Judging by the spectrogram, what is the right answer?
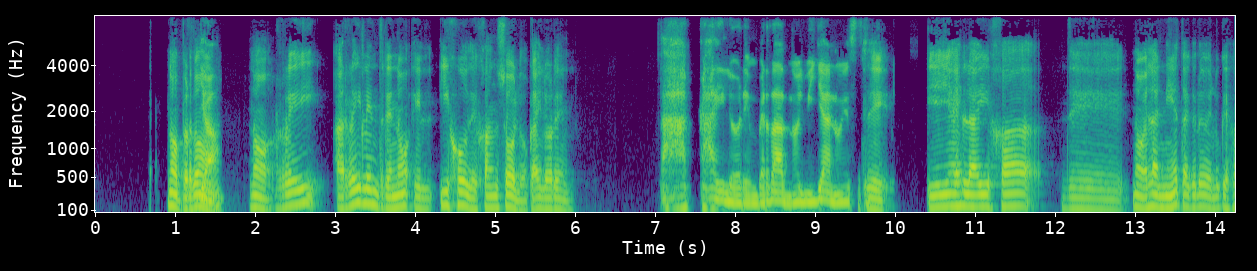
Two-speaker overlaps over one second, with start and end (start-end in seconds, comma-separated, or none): none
